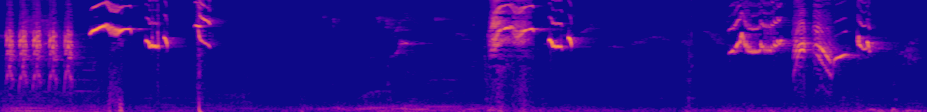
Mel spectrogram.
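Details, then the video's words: Oriental magpie-robin song in bursts: rapid chattering trills, sharp whistled slurred notes and mimic-like phrases separated by pauses of a few seconds, with a single loud click and faint background murmur. "KACER GACOR SPECIAL FULL ISIAN MATERI LANGKA"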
